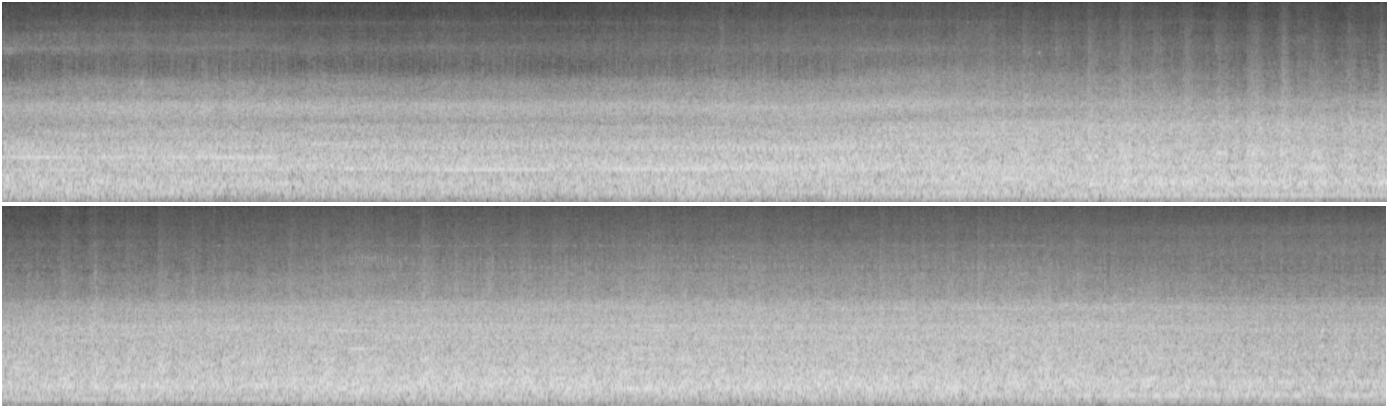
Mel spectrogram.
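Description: A combine harvester engine roars loudly and steadily close by.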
